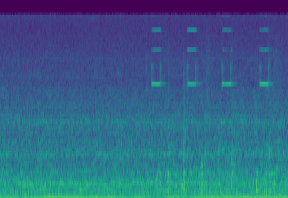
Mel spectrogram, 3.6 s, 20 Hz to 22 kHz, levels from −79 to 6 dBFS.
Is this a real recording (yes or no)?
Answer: yes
